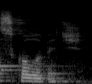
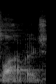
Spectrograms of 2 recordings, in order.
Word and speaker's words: Slavich: Paul Skolovich. Well, No, it's it's Slavich, is how it's pronounced.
